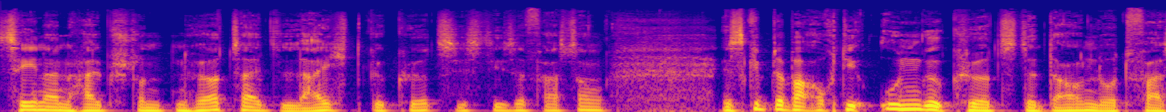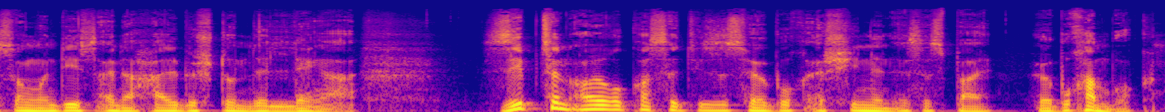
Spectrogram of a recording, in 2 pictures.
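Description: Man, radio host, husky, dark tone, scripted, measured, informative. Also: on the low side. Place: radio studio.

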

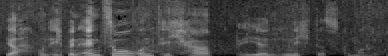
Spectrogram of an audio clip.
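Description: An actor playing a cautious, kindly sidekick, hesitant and wry, in a children's radio play. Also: male voice, a little high, wildly swooping pitch, moderate pace, slight background noise. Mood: wry concern. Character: cautious, kindly male sidekick on a makeshift boat.

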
